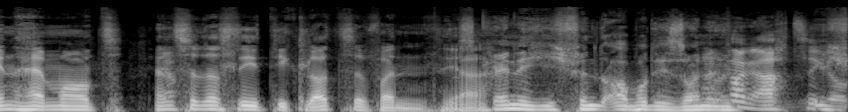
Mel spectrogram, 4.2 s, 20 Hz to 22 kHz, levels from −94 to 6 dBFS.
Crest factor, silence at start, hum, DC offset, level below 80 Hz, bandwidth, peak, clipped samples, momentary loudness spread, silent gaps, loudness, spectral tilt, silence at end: 14 dB; 0 s; none; under 0.1%; -40 dBFS; 12.5 kHz; -2 dBFS; under 0.1%; 7 LU; none; -17 LUFS; -7.5 dB/octave; 0 s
